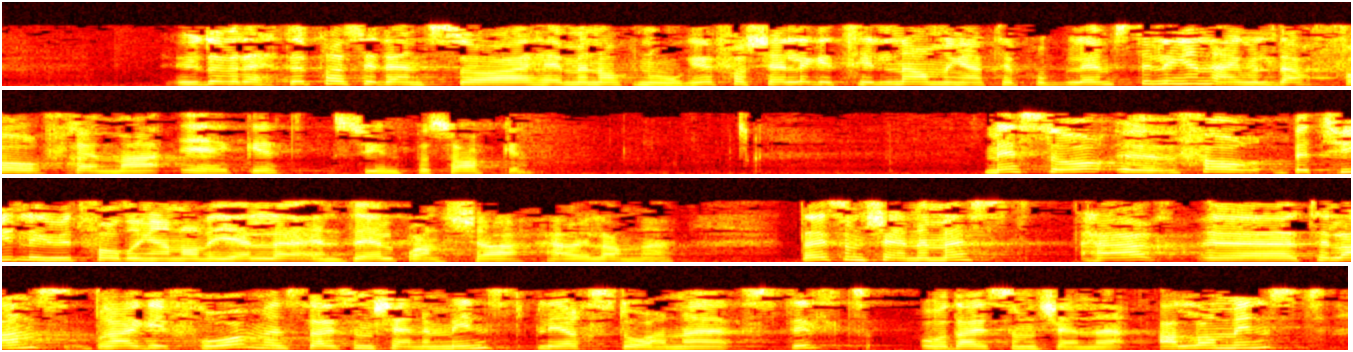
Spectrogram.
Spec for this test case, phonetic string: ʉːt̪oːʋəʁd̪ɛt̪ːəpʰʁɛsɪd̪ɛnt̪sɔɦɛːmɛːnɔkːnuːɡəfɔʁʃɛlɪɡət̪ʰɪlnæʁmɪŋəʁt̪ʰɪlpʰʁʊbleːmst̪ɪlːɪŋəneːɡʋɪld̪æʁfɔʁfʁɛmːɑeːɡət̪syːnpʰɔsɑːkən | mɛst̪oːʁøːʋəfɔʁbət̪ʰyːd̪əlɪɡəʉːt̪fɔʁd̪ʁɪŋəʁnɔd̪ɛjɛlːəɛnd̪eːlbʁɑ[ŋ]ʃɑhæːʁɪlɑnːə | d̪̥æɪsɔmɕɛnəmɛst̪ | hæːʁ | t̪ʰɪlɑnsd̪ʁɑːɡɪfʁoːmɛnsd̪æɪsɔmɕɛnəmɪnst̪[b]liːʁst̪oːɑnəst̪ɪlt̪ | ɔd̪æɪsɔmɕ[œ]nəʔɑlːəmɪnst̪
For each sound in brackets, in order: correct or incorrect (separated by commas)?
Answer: incorrect, correct, incorrect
